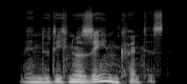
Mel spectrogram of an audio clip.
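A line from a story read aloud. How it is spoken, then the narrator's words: Reverent whisper. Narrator (German): wisperte sie fast andächtig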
